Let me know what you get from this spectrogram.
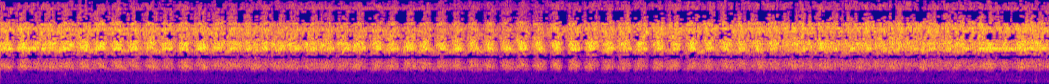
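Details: Crickets and other insects in a dense, continuous chorus of shrill, high-pitched pulsing trills, many callers overlapping with a steady throbbing rhythm and no other clear sounds.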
